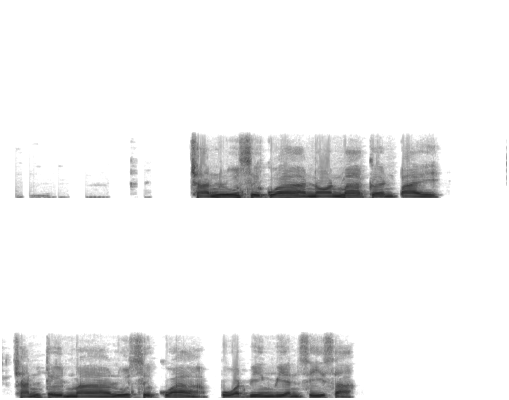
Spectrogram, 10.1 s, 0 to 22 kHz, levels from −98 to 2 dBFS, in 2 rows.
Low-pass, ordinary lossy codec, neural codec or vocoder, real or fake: 7.2 kHz; none; none; real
